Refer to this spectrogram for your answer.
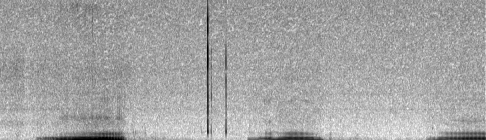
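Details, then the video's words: Loud snoring from a sleeping female pet cat: three rasping, harmonic snore bursts, the first the longest and strongest, separated by quiet pauses, with a couple of faint clicks between breaths. "Loud snoring kitty"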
